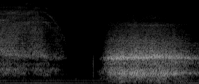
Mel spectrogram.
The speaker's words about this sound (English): right before I dropped in for my run, I would take really slow, deep breaths. And I would just,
